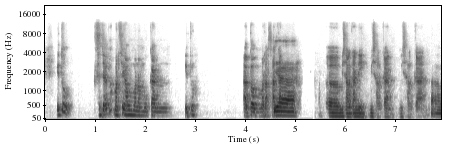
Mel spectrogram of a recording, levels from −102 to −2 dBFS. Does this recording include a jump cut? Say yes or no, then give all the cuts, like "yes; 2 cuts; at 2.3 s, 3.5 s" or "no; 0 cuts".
yes; 1 cut; at 5.5 s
